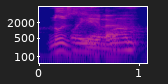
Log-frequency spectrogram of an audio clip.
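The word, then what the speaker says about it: نُزِّلَ: Nuzila. Wa huwa manuzila minas sama'i. Manazal. Ya, boleh. Manuzila juga boleh. Manazala juga boleh. Oh, gitu ya? Kalau ditasydid berarti bacanya nuzila. Kalau tidak ditasydid berarti nazala.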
